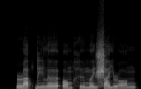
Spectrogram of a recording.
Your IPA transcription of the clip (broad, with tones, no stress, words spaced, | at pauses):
ɹa˦˥t̚ɓi˨˩ləː˧ ʔɔ˧mhɨ˧˥mə˧j ʂa˧jɹɔ˨˩ŋ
